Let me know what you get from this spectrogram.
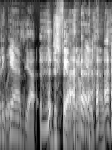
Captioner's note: laughing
